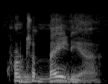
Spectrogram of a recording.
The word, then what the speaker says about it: Quantumania: Quantumania. It's like WrestleMania.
